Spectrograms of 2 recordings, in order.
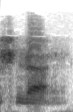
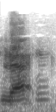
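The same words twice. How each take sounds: First: The word is pronounced broadly and drawn out. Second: The word is pronounced plainly, not drawn out. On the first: This is how the local people say it. "wir sagen Schnacken ... Also wir sagen Breite" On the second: This is how people in the city say it. "Die sagen Schnacken"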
